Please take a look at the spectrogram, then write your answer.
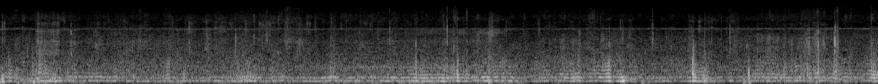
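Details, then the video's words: Wild bee colony buzzing during honey hunting, a dense steady hum of many bees with low harmonic bands, scattered sharp knocks and clicks throughout, and a faint constant high tone. "Wild bee honey hunting"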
